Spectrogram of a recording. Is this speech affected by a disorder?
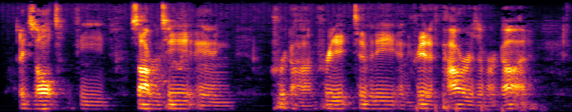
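Yes: cleft palate and cleft lip.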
